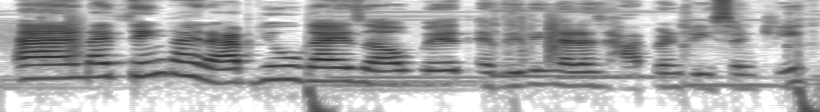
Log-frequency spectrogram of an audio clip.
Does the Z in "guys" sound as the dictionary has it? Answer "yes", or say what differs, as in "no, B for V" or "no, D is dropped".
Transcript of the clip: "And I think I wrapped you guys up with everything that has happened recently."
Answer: yes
